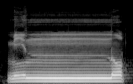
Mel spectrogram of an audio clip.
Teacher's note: Jadi bagian minnya itu kita tahan sejenak suaranya kita panjangkan. Nah, sepanjang dua harakat.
